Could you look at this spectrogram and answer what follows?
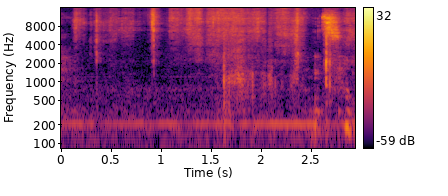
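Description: Paper is ripped by hand while making a junk journal embellishment, giving a few short, faint tearing rasps spread across a quiet background, ending in a slightly louder rip.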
